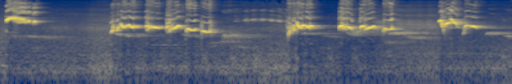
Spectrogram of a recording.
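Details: Oriental magpie-robin "gacor" song: three bursts of loud, ringing whistled phrases mixing upslurs and downslurs, separated by pauses of about a second, with a faint hum underneath.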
